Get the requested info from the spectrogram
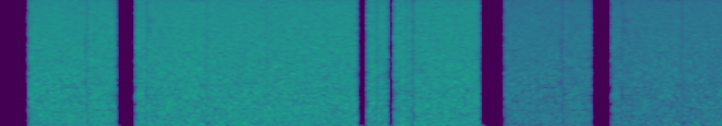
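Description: Television static hiss, chopped by brief dropouts about once a second, dropping quieter about four seconds in.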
